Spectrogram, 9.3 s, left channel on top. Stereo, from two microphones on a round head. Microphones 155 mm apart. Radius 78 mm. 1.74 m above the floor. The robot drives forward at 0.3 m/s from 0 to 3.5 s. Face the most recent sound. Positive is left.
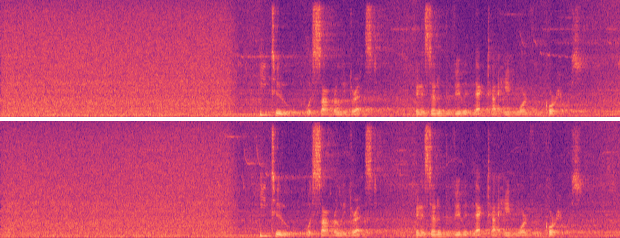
turn(degrees=-10)  # may be behind; listen again after turning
